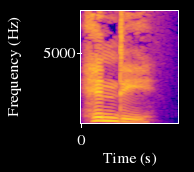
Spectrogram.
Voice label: "hindi", pronounce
